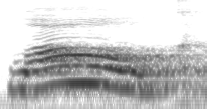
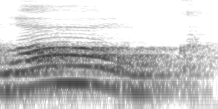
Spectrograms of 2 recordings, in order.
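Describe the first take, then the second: First: Walk com O seco, sem L; walk certo. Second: Walk com L pronunciado; walk errado. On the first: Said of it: "não pronuncia esse U ou esse L". (walk sem o L, O seco) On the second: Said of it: "a gente não fala walk". (walk pronunciado errado, com L) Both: Shown as a demonstration.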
